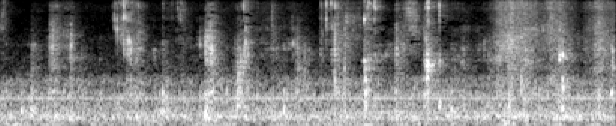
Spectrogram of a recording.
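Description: A person chewing a close-miked mouthful of oil rice with salad vegetables: irregular small crunches and wet mouth clicks.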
